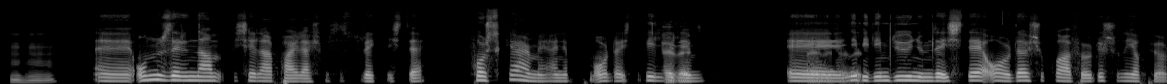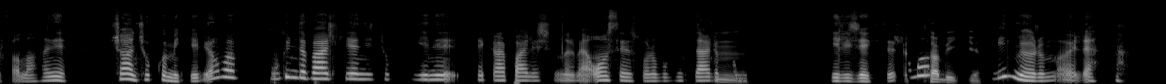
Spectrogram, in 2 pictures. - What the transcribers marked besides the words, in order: other background noise; tapping; unintelligible speech; chuckle
- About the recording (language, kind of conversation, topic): Turkish, podcast, Eski gönderileri silmeli miyiz yoksa saklamalı mıyız?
